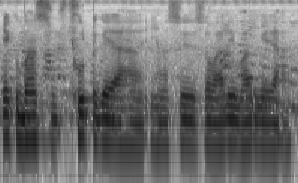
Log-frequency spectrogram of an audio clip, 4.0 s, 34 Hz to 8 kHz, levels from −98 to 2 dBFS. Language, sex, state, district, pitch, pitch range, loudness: Hindi, male, Jharkhand, Palamu, 110 Hz, 110-120 Hz, -16 LUFS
